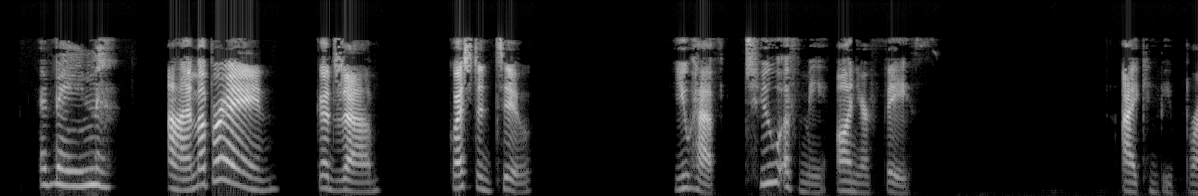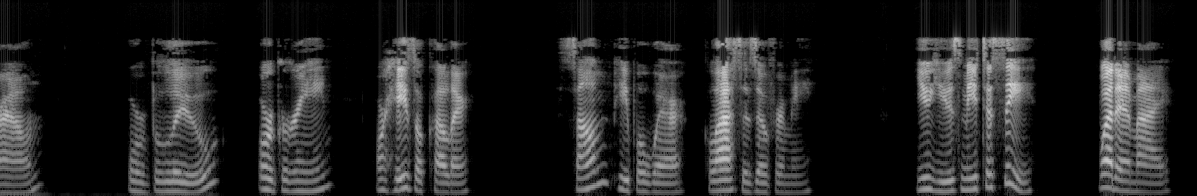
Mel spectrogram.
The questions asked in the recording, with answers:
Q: You use me to see. What am I?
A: Eyes.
